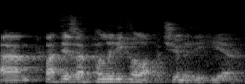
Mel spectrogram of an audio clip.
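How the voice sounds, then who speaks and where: Amid noticeable background noise and audible room echo, a man with an Australian accent talks at a fairly quick pace, his pitch fairly low and his intonation fairly even. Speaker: industry association chief executive. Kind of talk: conference talk. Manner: hesitant, many fillers.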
